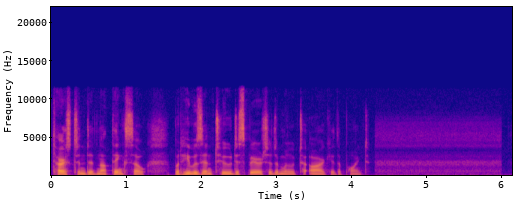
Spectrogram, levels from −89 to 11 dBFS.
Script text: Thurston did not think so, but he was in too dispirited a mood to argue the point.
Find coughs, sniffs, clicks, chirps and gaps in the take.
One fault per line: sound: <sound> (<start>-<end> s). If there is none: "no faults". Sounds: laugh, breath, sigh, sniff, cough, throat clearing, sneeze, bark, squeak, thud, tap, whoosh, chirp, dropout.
no faults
